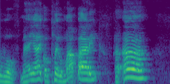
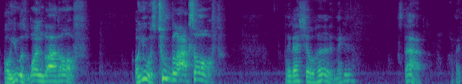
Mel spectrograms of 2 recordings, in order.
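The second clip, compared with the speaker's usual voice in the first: normal talking voice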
